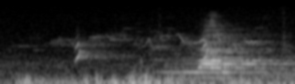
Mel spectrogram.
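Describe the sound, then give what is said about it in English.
Swainson's thrush (Catharus ustulatus) song recorded live at Heartbreak Meadows, northeast Oregon: fluty, whistled phrases, ending in a bright upward-spiraling run of notes, over a steady low rumble of background noise. “is the great Swainson's thrush, Catharus ustellatus.”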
